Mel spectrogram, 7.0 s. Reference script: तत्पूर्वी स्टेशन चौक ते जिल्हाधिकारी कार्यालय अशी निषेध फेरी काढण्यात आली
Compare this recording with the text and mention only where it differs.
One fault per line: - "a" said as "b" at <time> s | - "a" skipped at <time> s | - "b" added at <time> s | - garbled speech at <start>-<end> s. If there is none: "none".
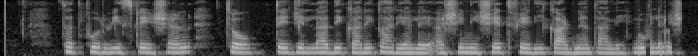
- garbled speech at 6.3-6.8 s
